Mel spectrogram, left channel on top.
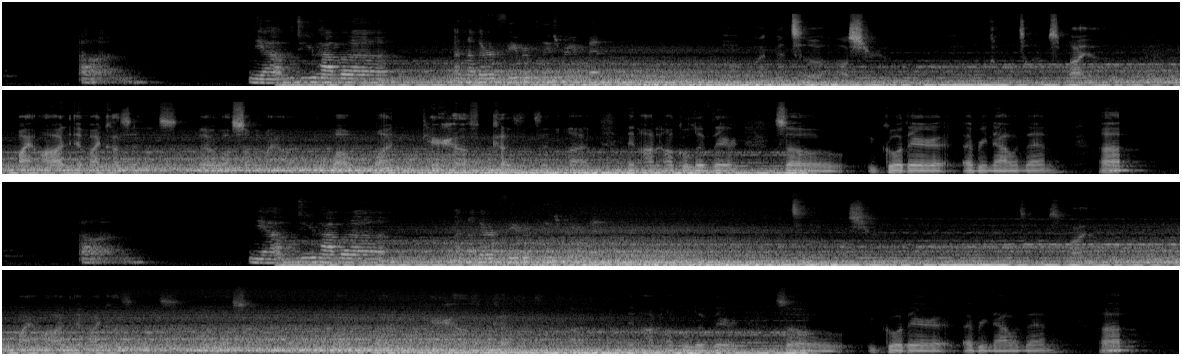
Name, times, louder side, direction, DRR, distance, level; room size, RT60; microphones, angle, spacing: voice 1, 0.8-1.4 2.5-3.9 4.5-6.1 19.7-19.8 22.8-23.0, left 1 dB, 40° left, 0 dB, 3.3 m, -32 dB
sound 1, 2.7-19.9, right 2 dB, 30° right, 0.5 m, -25 dB
voice 2, 7.2-9.0 9.5-11.2 11.9-20.2 20.4-22.4 22.7-23.0, left 3 dB, 60° left, 17 dB, 0.6 m, -34 dB
15.0 x 7.5 x 9.9 m, 0.68 s
head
